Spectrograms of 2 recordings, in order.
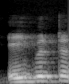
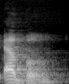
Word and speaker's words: able: ওকে, এখানে দেখুন এইবল টু বি, এইবলটা সম্পর্কে একটু বলি, অর্থাৎ ABLE এর প্রোনাউন্সিয়েশনটা অনেকে কিন্তু ভুল করি। ঠিক আছে, অনেকে বলি অ্যাবল, উচ্চারণটা কিন্তু সঠিক না, উচ্চারণটা হবে এইবল, উচ্চারণটা কি হবে এইবল।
